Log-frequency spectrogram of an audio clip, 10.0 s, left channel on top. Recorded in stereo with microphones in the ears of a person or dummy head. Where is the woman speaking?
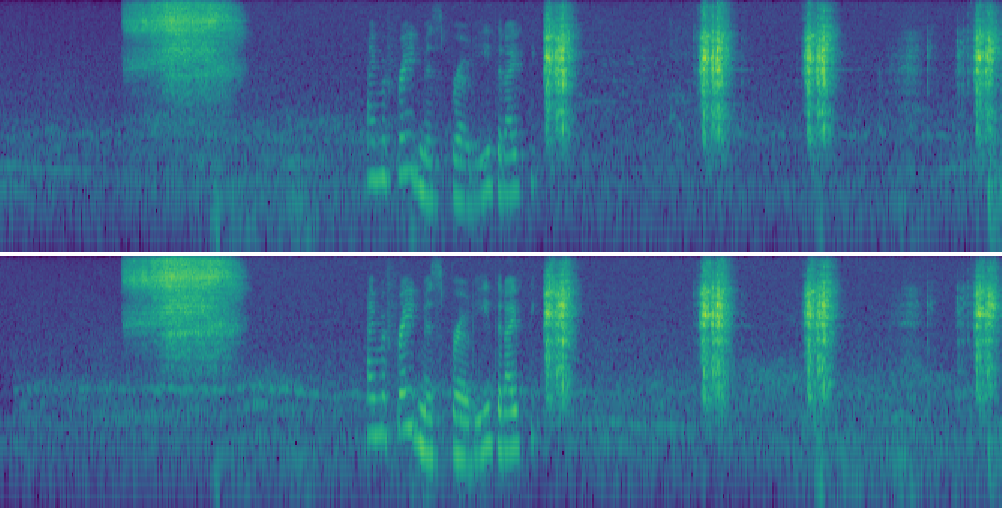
80° right, 1.3 m.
